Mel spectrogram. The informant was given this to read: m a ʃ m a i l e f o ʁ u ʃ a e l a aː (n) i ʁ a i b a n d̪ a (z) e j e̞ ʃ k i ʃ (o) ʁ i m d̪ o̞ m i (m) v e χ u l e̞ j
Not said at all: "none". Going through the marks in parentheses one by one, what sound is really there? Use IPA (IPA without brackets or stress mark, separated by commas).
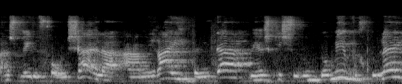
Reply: m, v, u, m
